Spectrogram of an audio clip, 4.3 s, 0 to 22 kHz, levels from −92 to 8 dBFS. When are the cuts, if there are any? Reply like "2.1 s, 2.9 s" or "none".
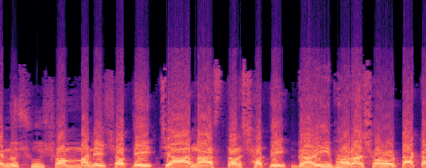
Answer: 1.6 s, 2.9 s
